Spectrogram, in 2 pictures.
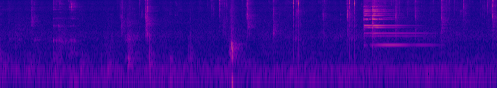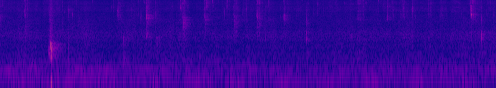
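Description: Close-miked eating sounds: chewing and mouth smacks on saucy fried shrimp, heard as scattered soft clicks. A short ringing chime sounds once about seven seconds in, and there are a couple of dull knocks.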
